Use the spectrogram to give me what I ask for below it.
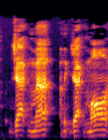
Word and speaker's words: Jack Ma: And he's the favorite son of Jack Ma is how you say it, over that started Alibaba, which is the largest company in China.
